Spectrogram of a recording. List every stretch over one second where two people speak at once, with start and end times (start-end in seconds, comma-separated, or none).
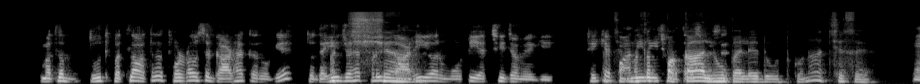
6.0-7.3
